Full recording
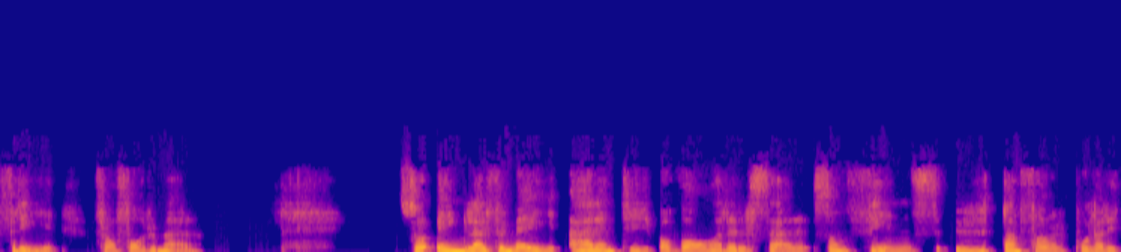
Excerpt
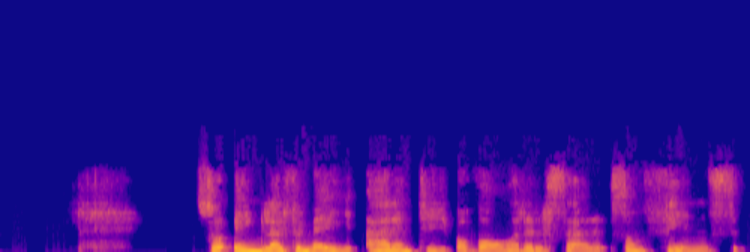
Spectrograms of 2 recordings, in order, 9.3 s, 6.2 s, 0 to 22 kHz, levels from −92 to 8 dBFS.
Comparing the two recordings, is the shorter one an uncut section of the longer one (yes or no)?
yes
